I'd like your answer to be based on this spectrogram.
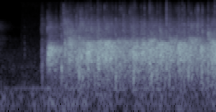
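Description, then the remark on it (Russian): Audience applause bursts in after a brief quiet moment, a dense, steady wash of many hands clapping that stays loud and even until the end. “Поаплодируйте, а кто из вас учится?”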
